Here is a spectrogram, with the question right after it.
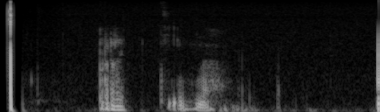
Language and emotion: Russian, angry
